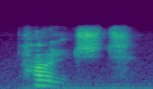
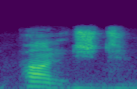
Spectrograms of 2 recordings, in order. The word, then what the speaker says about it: punched: Okay, next up we have the word punched. Okay, the ED ending here. This will sound like a T. Punched.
